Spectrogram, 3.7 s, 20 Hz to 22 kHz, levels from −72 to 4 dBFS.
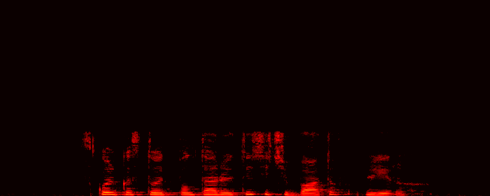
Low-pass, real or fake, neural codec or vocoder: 7.2 kHz; real; none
